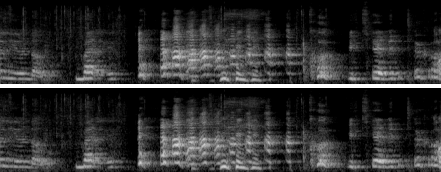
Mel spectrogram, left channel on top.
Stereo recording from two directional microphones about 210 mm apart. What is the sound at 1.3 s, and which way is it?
Laughter, 35° right (ahead or behind).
